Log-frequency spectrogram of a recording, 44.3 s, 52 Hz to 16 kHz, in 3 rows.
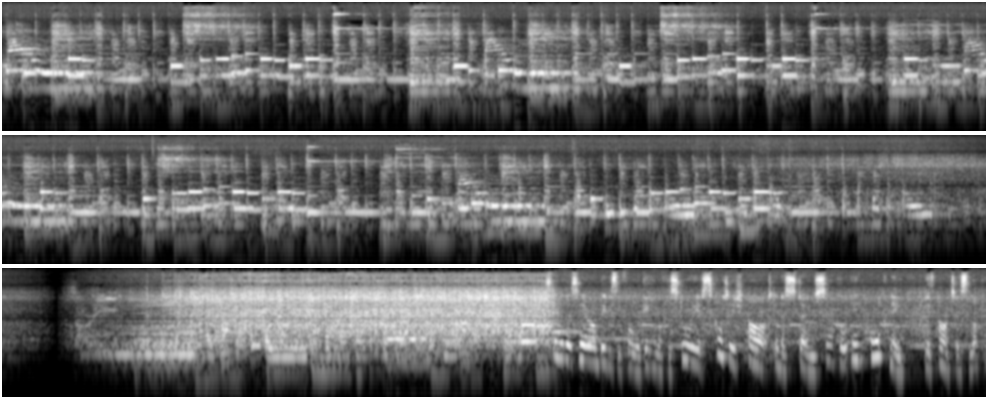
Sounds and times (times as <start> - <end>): Theme music: 30.7 - 44.2.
